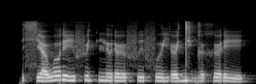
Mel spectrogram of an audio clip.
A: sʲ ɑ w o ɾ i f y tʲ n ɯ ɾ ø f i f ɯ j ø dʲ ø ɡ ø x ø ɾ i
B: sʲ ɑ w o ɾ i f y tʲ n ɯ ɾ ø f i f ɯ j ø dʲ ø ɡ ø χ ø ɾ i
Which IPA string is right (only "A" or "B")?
A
